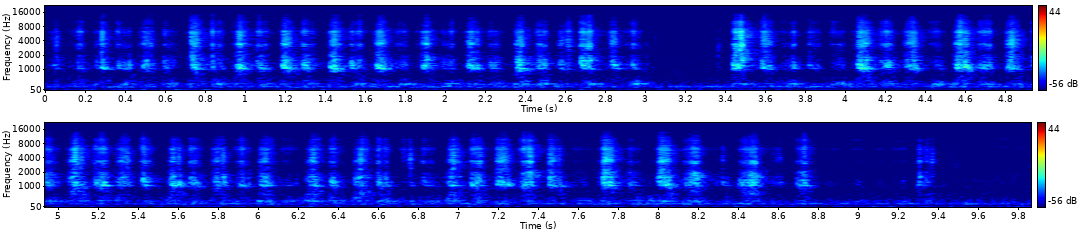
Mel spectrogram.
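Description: A wooden stylus makes rapid, short scratches across a thin, solid, flat black wax-coated scratch-art card. The result is a quick run of dry, bright, raspy strokes with almost no low end, broken by a brief pause near the three-second mark before the scratching resumes.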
